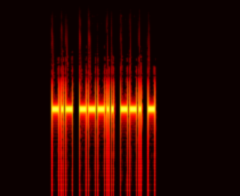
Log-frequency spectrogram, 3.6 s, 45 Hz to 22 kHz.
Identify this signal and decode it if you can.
Morse code, heard as a keyed tone, about 34 wpm, 700 Hz. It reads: K8GT
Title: Call Signs Repeated 2x - 35wpm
